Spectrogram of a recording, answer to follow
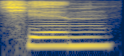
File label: "cien1", Taiwanese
